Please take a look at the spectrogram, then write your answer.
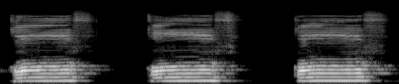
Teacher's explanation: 4 নম্বর মাখরাজ জিহ্বার গোড়া তার বরাবর উপরের তালুর সঙ্গে লাগাইয়া। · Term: 2 নুক্তাওয়ালা কফ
